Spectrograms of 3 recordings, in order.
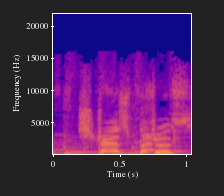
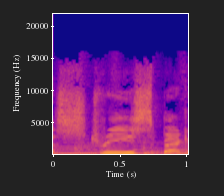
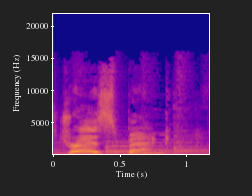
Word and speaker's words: Strzespek: Stressbeck. I've been saying it wrong for all these years, and he finally corrected me. It's not Strzespeck, it's Stressbeck.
